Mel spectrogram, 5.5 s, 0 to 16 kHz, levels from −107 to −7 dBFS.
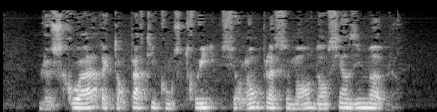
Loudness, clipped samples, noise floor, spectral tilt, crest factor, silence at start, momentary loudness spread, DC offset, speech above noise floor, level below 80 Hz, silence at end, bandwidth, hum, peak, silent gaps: -21 LUFS; under 0.1%; -62 dBFS; -5.5 dB/octave; 18 dB; 0.5 s; 11 LU; under 0.1%; 41 dB; -60 dBFS; 0.65 s; 11.5 kHz; none; -4 dBFS; none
